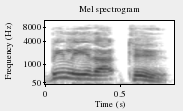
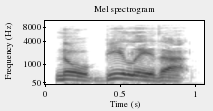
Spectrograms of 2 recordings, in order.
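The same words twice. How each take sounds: First: Loud, high "belay" dropping; belay stressed, falling; frustrated countermand. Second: Loud, high "belay" falling; belay punched and dropped; angry countermand. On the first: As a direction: call it off again in frustration. Countermands again. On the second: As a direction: cancel the order in a rage. Countermands his order. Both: A narrator's reading.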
